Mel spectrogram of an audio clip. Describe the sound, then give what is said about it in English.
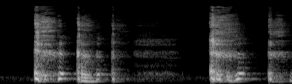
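A person coughs in several sharp bursts, two quick coughs, a third with a rasping tail, then a pause before two more harsh coughs; no talking. “That's why I started coughing.”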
